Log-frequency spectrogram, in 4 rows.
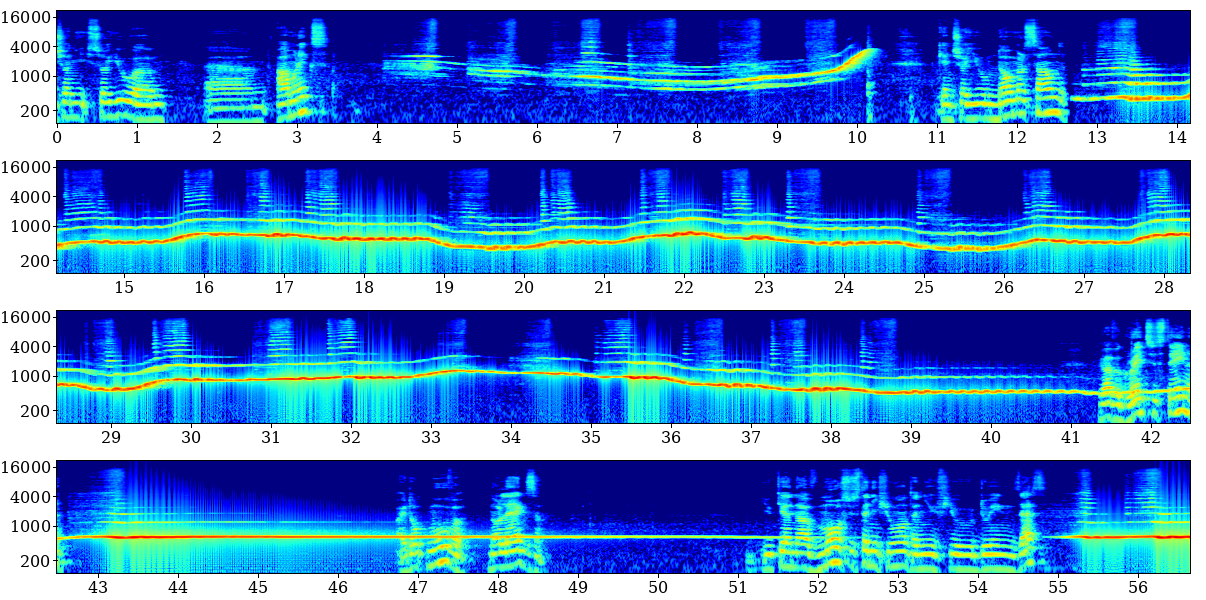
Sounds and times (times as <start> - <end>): Speech: 0.0 - 3.4, 11.0 - 12.7, 41.4 - 42.6, 46.8 - 48.6, 51.3 - 54.8.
